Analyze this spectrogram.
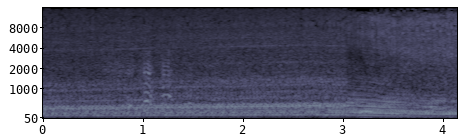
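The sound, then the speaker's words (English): A steady, loud boat engine drones throughout, a low rumbling motor with dense harmonics that shifts pitch slightly near the end. “Stop the boat, idiot. Stop the boat.”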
